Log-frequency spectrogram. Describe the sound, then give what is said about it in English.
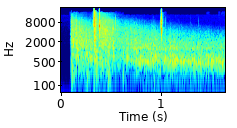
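Two sharp AR-15 rifle shots stand out as brief, bright cracks against a loud, continuous roar of noise that fills the whole clip. “This is the sound of an AR-15 basically firing just twice randomly.”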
